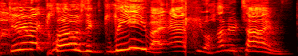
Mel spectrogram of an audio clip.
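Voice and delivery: high, loud, fed-up mock shriek; Elizabeth. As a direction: drag out the demand in a shrieking woman's voice. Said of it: "much better actor than Elizabeth".

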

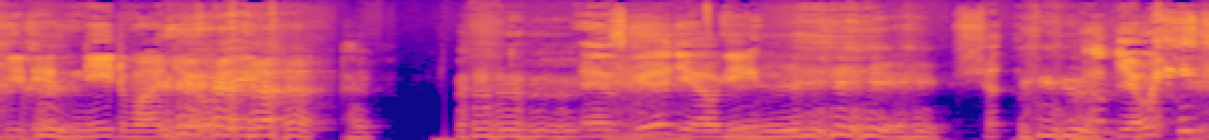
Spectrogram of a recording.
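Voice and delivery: cartoon bear voice. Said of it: "I love the Yogi Bear".

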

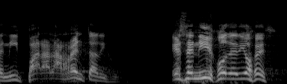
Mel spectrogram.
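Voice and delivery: mock outrage building to a loud verdict; indignant accusation. Mexican housemate judges the man without rent money, indignant accusation.

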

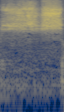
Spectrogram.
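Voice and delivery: shushing. Retold or imitated. Frat brothers hushing him.

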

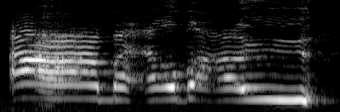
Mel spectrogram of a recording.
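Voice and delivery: normal talking voice

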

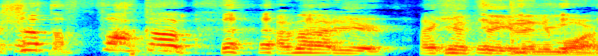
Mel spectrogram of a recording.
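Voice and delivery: high-pitched mock rant; exasperated outburst. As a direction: blow up at the same old joke, hammed-up. Acting out exasperation at repeated joke.

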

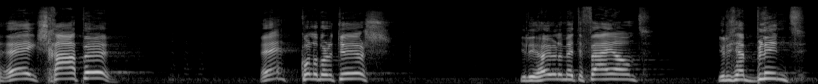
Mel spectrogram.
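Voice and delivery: loud, high accusing shouts, with pauses between; mock calling out. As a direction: hurl it like an accuser at the other camp. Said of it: "de wappies die roepen".

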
